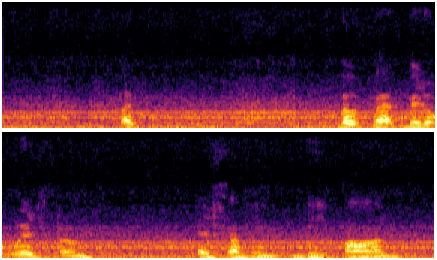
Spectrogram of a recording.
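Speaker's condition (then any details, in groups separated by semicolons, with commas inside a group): Parkinson's; speech impediment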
